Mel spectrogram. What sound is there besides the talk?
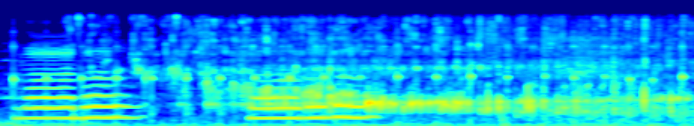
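champagne being poured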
